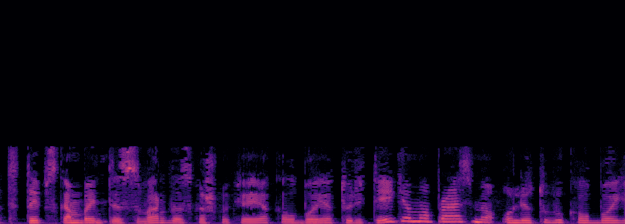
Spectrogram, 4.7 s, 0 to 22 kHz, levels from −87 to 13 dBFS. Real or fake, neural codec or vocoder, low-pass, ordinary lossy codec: real; none; 19.8 kHz; AAC, 24 kbps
